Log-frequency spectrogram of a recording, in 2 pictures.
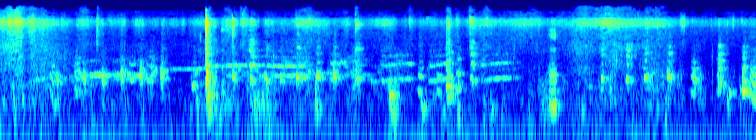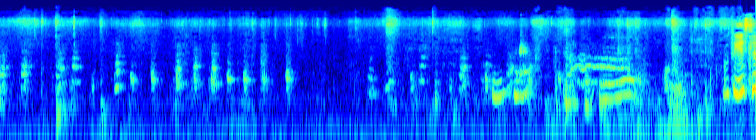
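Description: Domestic hens clucking faintly, a scatter of short calls with a few longer held notes.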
